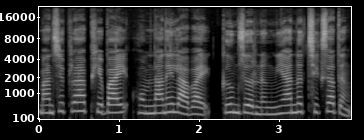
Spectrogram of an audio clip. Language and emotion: Bodo, neutral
